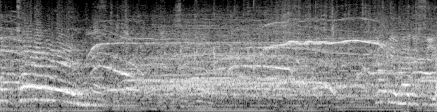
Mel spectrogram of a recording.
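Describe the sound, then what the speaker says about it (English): A large crowd at a Medieval Times dinner tournament show cheers and whoops loudly for the tournament queens, a sustained roar of voices rising and swelling throughout with shouts over it. "My lords, my ladies, raise a cheer for our queens of the tournament!"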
